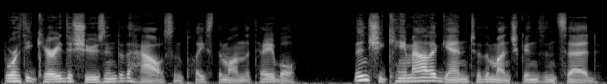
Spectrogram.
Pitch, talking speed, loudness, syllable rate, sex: 115 Hz, 225 wpm, -19 LUFS, 5.8 syllables/s, male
